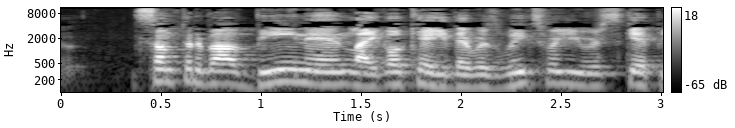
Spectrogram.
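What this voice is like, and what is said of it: Usual voice. Nothing is said of it.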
